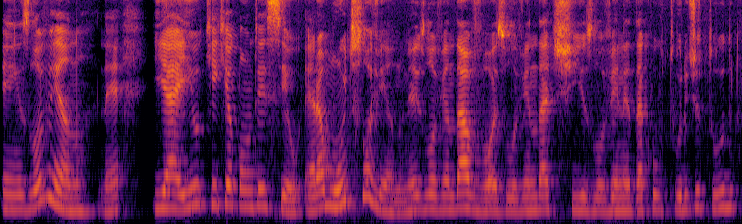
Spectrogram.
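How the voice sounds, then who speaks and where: Brazilian woman in her 40s, mid pitch, explains things earnestly, lots of little tag questions. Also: brisk, hardly any pauses, a little mellow. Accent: Brazilian Portuguese. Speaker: guest psychologist. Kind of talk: conversational interview answers.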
